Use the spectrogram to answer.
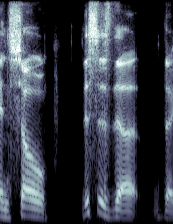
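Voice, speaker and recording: Bright and sharp in tone, a man's voice carries lively intonation at a fairly slow pace, dry and close with no echo over a quiet background. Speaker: teacher of hermetic esotericism. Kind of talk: lecture. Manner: halting.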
